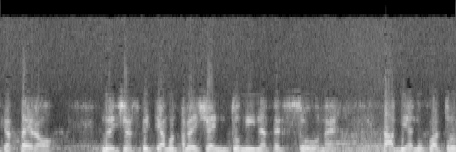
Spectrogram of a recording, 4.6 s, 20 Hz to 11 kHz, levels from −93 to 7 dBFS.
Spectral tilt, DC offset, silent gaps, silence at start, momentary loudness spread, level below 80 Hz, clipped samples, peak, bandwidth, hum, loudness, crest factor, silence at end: -6 dB/octave; under 0.1%; none; 0 s; 6 LU; -44 dBFS; under 0.1%; 0 dBFS; 10 kHz; none; -12 LUFS; 12 dB; 0 s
